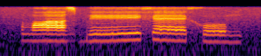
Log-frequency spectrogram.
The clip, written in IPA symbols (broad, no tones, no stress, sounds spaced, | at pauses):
ðˤ aː z b eː x ɛː x o ŋ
